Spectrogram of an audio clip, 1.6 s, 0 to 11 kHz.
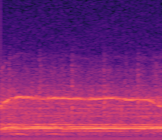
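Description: A crowd cheers steadily in a high school gym during a 1995–96 regional basketball game between PHS and Allen Central, a dense, sustained roar with whoops and a faint tonal ring running throughout.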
